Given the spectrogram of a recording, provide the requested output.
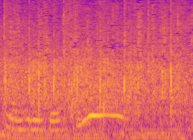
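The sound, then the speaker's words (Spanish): A crowd applauds the day's special guest, a dense, steady patter of many hands clapping for the full two seconds, with a brief voice calling out over the middle of it. “aparte tenemos un nuevo, nuevo montaje, un nuevo aplauso, otro aplauso”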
